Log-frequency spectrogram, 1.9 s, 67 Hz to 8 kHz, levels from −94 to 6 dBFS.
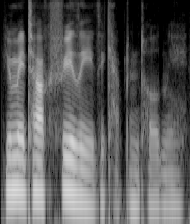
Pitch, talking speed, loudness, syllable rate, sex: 110 Hz, 250 wpm, -18 LUFS, 5.6 syllables/s, male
